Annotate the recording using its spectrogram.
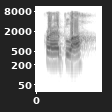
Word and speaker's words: Puebla: But it's Peubla, I think. – Puebla. – Was it? Is that how you said it? – Yeah, well, that's how I said it. But like I said, my pronunciation isn't the best. But that's what how I thought it was. – LA at the end.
